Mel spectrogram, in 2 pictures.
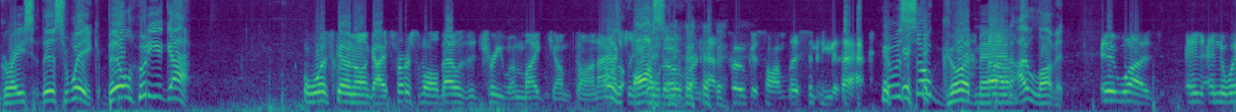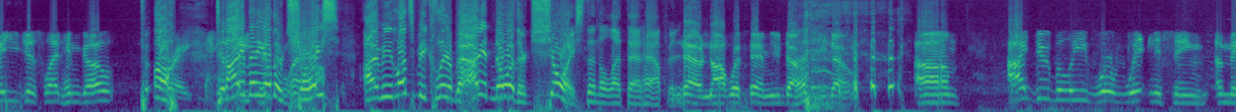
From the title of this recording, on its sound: Live from the Honda Classic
